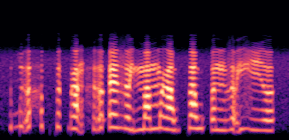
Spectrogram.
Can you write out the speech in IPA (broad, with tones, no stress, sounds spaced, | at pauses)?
ɓ ɨ̰˧˥ ə̯ h ə˦˥ p̚ t̪ ə˨˩ t̚ ɣ a̰˧˨ ŋ h ɨ̰˧˥ ə̯ ʔ ɛ˧ z ə˧˩ j m a˨˦ m ɣ a˨˩ w t̪ a˧ w ʔ ə˨˩ n z ə̰˧˥ j ɣ i˨˩ ə̯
